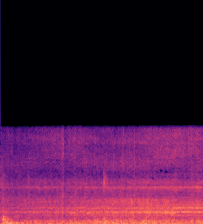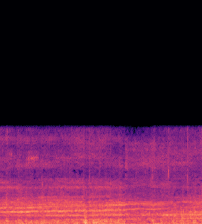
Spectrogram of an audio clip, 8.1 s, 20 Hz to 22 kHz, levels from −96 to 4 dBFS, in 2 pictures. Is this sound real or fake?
fake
